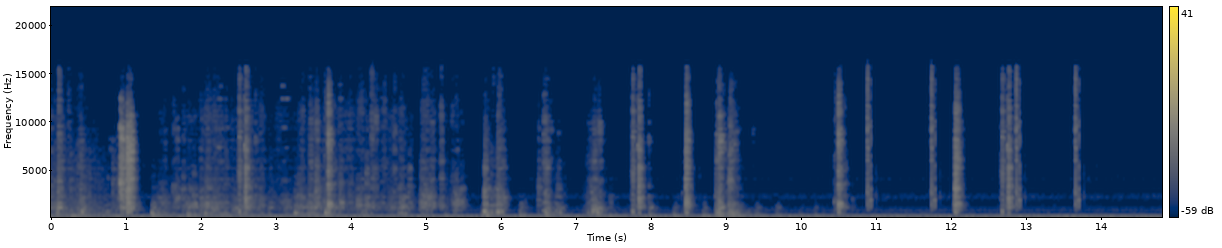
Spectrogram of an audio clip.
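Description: Short clicks sound as items are moved about.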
